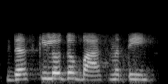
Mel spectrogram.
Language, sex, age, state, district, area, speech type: Hindi, female, 60+, Rajasthan, Jaipur, urban, conversation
